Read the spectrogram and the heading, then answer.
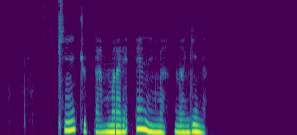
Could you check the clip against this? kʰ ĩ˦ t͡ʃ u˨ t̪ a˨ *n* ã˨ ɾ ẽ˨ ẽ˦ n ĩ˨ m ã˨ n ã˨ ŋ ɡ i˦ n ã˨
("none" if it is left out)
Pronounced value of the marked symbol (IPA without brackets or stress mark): m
